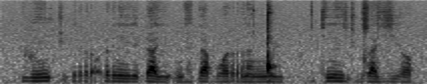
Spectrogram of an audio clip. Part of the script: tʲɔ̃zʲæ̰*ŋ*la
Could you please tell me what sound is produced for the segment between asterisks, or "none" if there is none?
ɡ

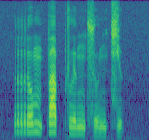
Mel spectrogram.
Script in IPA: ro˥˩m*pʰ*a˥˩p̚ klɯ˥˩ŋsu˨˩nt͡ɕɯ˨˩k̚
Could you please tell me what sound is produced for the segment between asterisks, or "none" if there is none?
p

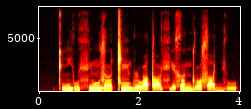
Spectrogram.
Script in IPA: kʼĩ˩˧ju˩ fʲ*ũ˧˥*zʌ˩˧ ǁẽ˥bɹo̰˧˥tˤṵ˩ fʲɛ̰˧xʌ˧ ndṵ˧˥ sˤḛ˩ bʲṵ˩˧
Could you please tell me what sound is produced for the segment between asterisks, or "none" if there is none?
ũ˧˥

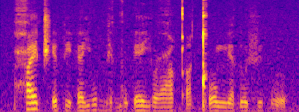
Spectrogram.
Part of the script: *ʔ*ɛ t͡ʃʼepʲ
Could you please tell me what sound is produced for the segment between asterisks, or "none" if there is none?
ħ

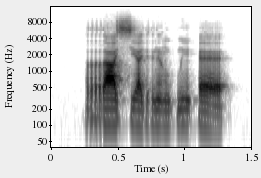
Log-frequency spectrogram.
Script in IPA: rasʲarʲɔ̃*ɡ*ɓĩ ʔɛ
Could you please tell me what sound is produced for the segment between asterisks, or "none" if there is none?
ɡ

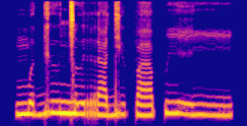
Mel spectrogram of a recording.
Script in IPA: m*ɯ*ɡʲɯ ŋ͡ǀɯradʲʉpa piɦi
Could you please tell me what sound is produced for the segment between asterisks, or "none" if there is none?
ə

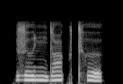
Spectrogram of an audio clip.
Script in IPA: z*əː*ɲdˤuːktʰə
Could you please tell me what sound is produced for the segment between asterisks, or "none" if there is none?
əː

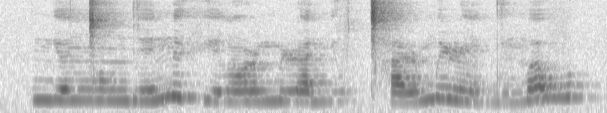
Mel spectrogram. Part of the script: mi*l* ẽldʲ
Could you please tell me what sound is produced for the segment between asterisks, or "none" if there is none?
ɭ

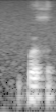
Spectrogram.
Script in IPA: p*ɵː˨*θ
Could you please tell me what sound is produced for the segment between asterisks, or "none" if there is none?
ɵ˨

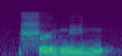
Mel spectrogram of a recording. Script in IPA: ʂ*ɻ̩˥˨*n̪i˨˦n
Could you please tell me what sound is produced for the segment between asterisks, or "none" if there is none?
ɻ̩˥˨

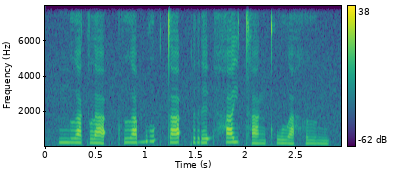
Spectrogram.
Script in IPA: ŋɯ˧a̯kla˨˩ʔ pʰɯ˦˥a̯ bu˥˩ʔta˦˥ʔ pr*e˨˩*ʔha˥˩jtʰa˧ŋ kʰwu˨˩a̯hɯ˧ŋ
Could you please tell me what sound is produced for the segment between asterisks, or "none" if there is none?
e˦˥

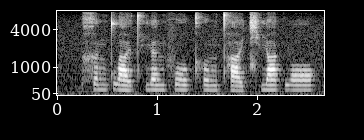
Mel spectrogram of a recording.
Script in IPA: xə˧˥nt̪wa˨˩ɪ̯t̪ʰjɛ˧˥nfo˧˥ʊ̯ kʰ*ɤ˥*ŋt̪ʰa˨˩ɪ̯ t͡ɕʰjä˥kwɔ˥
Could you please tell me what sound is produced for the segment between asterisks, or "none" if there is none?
ɤ˧˥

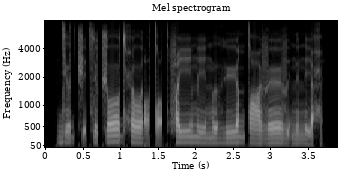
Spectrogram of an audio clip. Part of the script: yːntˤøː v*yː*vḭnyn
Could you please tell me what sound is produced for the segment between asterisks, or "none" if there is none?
øː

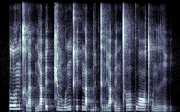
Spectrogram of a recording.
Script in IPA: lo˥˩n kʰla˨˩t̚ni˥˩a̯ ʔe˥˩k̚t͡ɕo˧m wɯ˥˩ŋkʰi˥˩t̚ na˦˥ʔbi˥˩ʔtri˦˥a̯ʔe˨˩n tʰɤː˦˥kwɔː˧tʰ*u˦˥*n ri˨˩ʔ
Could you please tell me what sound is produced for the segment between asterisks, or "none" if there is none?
u˩˦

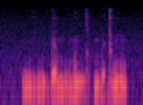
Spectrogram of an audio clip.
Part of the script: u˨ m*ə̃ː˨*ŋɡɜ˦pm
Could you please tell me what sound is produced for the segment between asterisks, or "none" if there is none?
ə̃ː˨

